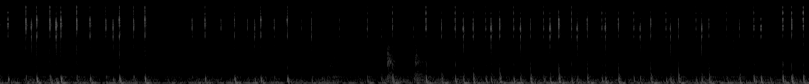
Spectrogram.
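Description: Long acrylic nails tap and click rapidly on the glass screen and metal case of a small smartwatch with a printed silicone band, lying on a bedsheet. The quick, sharp, bright clicks stop dead with no ring, over a steady low hum.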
